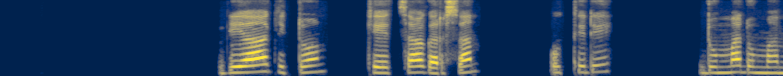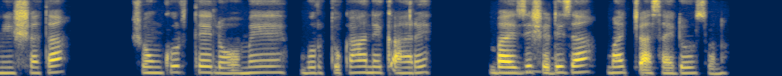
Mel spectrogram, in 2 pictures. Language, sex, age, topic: Gamo, female, 18-24, government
